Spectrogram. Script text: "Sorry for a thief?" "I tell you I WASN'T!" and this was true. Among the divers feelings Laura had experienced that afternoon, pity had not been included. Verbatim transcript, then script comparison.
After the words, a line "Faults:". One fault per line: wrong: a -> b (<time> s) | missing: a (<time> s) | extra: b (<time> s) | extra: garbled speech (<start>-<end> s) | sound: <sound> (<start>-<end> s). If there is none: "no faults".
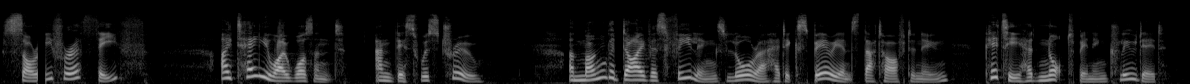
"Sorry for a thief?" "I tell you I WASN'T!" and this was true. Among the divers feelings Laura had experienced that afternoon, pity had not been included.
Faults:
sound: dropout (0.4-0.5 s)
